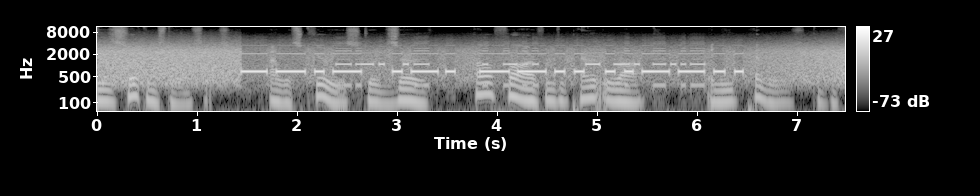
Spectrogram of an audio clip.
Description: Morse code, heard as two keyed tones, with speech in English. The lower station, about 13 wpm, 700 Hz: QRZ?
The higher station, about 24 wpm, 1100 Hz: GA ED TNX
